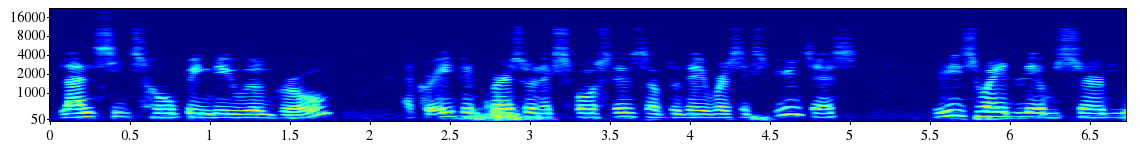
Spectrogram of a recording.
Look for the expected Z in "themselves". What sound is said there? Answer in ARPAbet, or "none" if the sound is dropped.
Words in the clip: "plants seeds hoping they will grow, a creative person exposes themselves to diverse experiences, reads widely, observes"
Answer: none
